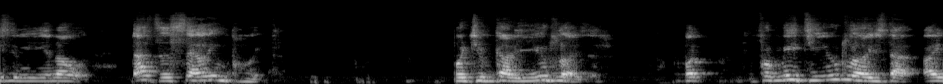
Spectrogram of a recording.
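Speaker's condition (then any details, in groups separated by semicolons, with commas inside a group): Cerebral palsy; speech affected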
